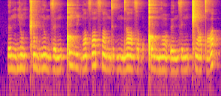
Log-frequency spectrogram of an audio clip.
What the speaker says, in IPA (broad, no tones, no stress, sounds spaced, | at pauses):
ɘ n ɟ ũ ǁ õ b ĩ u̯ n z ɘ ŋ ǃ i ʎ ø ɟ ẽ sˤ ə̃ sˤ ẽ n d ø b n d ã zˤ ɘ b ǃ ɘ ŋ ɡ õ ʔ ø n z e ŋ ǁ ẽ i̯ tˤ ə̃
